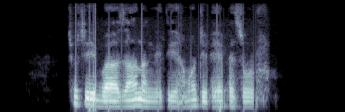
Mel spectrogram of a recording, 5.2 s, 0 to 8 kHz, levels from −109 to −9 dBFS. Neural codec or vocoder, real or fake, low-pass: none; real; 7.2 kHz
